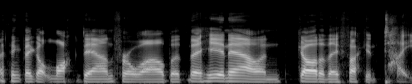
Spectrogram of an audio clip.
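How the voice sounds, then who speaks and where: A man speaks with an Australian accent. His tone is animated. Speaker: podcast co-host. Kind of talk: casual banter. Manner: animated, joking.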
